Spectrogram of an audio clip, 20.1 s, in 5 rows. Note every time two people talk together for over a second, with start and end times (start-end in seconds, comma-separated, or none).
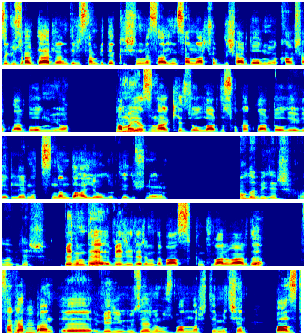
none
